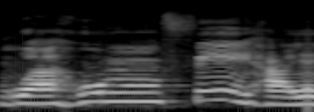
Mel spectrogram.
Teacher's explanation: Kalau mim dia bibir atas dengan bibir bawah atau syafatain.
